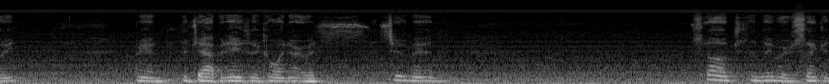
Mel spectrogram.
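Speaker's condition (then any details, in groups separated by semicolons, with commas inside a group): Parkinson's disease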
